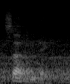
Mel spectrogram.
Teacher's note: say suddenly with a schwa between the d and the end i miss out the schwa i just get suddenly so you don't have to do anything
